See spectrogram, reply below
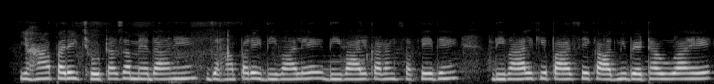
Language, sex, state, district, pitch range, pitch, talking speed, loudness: Hindi, female, Bihar, Purnia, 245-270 Hz, 255 Hz, 200 wpm, -19 LUFS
